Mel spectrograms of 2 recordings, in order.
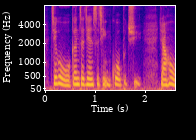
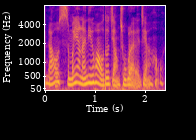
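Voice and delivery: usual speaking voice

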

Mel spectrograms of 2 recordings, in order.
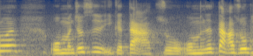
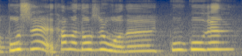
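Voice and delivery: relative correcting; 9 semitones higher than usual. Retold or imitated. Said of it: "中国亲戚就说".

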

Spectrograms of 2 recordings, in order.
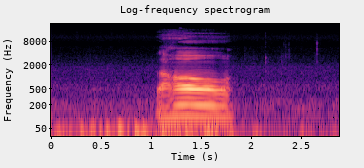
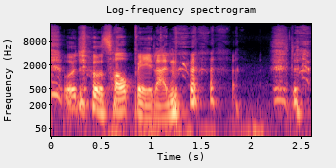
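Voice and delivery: louder, laughing self-mockery; 6 semitones higher, 7 dB louder than usual. Real, not acted. Vlogger laughing at how cheeky she was, giggling loudly. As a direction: crack up at your own cheek.

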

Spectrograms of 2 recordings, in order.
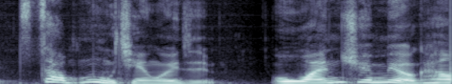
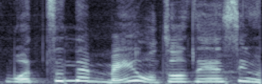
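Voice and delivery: protesting innocence; 10 semitones higher than usual. Retold or imitated. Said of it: "我说".

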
